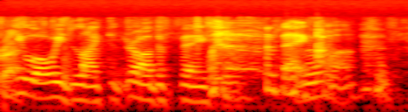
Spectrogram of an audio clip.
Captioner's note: Ann laughs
